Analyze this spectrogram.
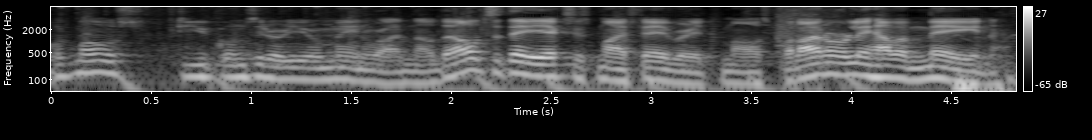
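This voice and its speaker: Speaking at a very fast pace with a Finnish accent, a man with a fairly low pitch makes very wide pitch swings. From Finland. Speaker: gaming streamer and mouse reviewer. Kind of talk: live stream chat while gaming. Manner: halting.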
